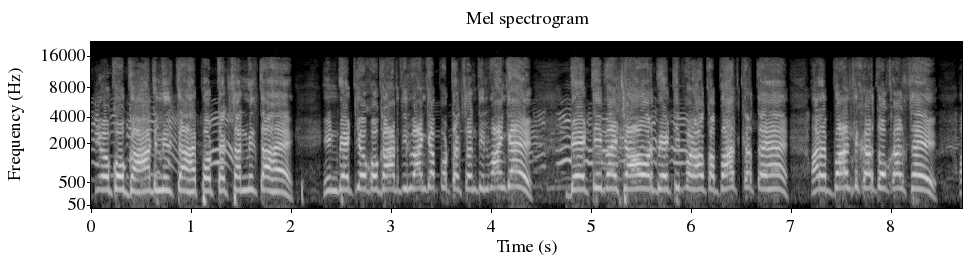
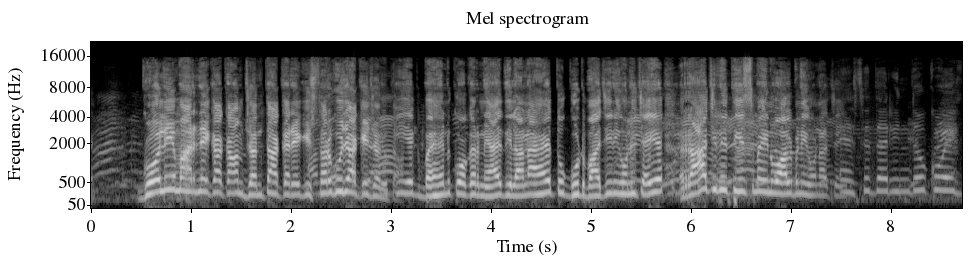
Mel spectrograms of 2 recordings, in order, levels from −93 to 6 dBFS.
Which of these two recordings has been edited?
second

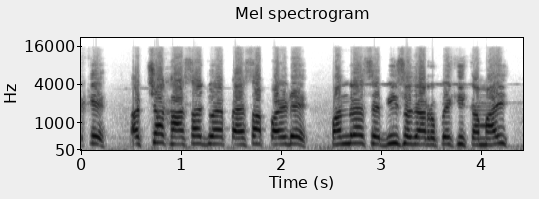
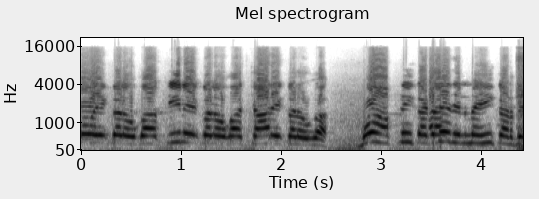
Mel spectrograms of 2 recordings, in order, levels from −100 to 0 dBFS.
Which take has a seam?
second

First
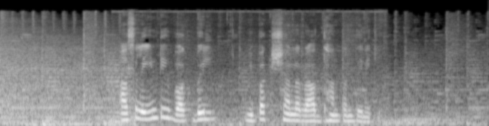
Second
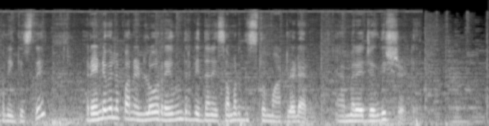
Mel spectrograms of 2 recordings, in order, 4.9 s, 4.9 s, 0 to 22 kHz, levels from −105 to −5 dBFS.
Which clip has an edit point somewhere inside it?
first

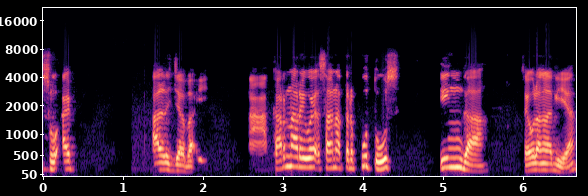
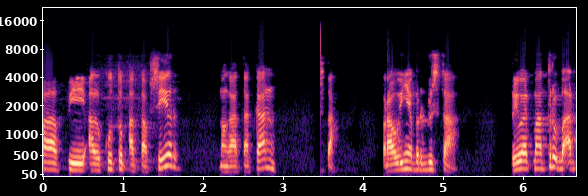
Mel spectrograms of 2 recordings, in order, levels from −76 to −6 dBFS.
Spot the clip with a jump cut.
second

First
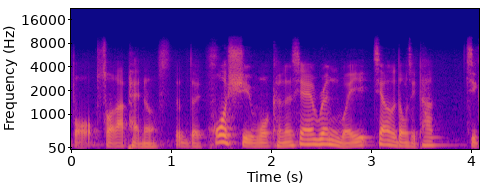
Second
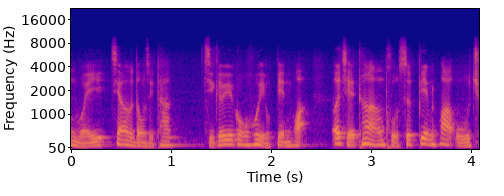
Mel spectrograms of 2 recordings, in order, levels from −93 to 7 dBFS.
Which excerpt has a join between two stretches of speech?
first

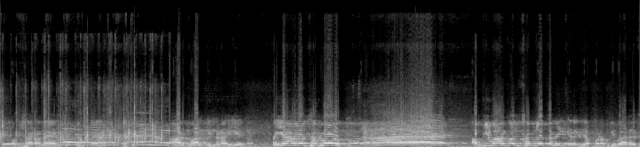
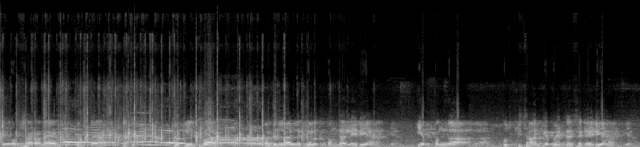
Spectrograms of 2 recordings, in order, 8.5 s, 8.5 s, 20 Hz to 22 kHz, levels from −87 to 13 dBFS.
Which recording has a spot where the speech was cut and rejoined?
first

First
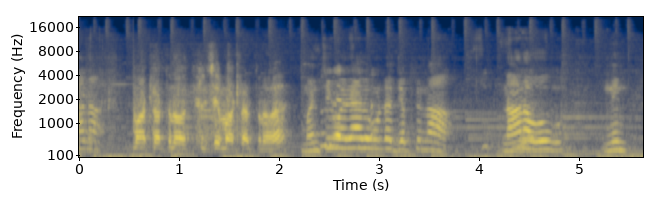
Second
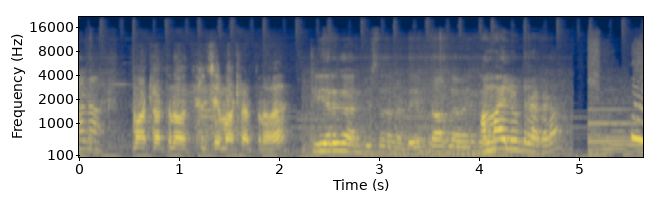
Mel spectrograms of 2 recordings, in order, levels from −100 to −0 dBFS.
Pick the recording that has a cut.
second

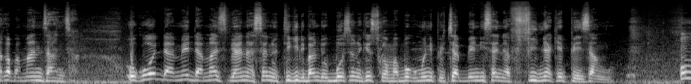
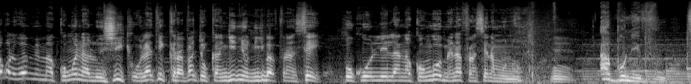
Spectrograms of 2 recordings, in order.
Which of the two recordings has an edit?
second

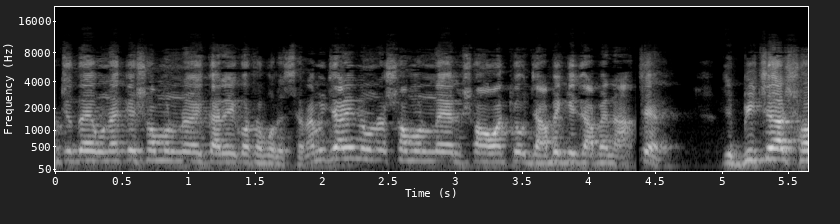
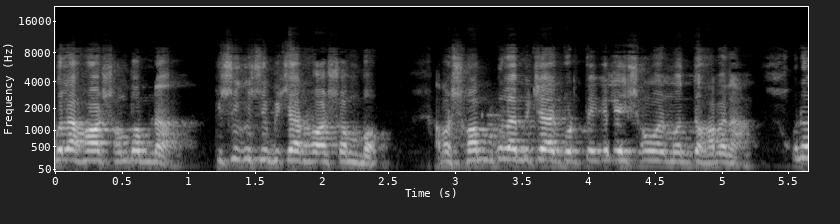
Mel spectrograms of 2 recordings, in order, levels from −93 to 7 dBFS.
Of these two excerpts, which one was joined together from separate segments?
first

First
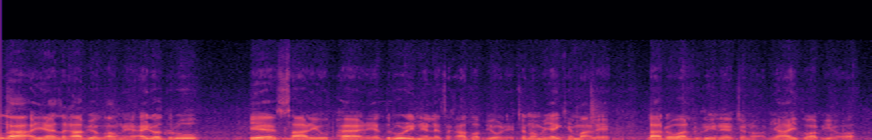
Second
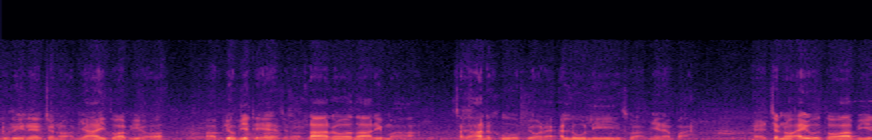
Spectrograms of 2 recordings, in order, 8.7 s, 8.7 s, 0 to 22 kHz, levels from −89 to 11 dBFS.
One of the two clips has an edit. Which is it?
second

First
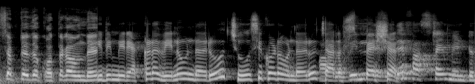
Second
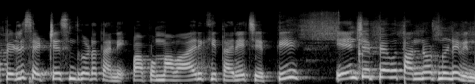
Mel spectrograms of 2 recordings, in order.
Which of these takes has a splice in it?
second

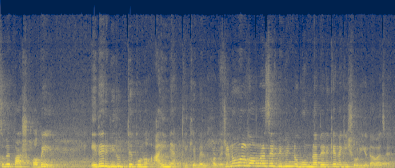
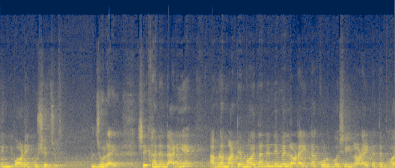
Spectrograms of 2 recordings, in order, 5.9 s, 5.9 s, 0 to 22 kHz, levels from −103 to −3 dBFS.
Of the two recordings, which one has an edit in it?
first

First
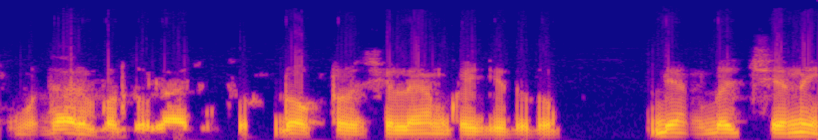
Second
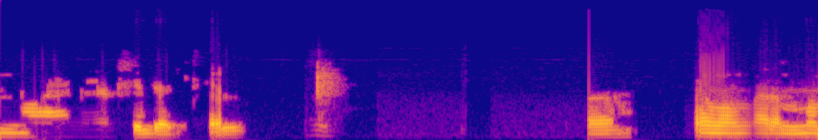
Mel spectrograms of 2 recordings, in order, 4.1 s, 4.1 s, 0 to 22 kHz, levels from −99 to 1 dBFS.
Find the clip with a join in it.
second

